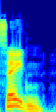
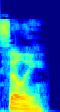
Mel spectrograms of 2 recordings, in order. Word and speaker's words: Satan: Please pay attention to the pronunciation. It's Satan, not silly.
